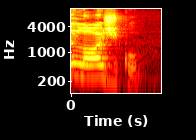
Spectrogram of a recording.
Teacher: E em lógico, é a primeira sílaba que é tônica. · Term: sílaba tônica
